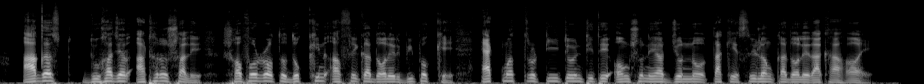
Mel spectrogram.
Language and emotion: Bengali, neutral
